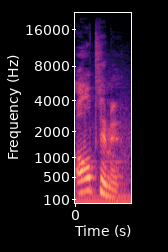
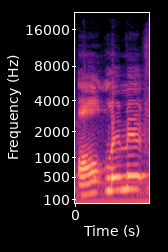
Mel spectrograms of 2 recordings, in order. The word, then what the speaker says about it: Ultimate: I think I've been calling it alt limit for whatever reason. I just now today started pronouncing it correctly and now brain is mad. It's it's the ultimate OS guys.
